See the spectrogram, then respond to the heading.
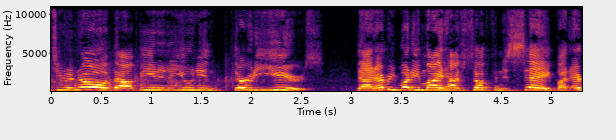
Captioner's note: applause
